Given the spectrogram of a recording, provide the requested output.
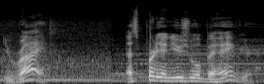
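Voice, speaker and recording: An actor playing a blunt, cynical, hard-boiled American police partner in a 1940s crime game. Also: male voice, fairly high pitch, sing-song, fairly quick, noisy background. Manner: blunt, sardonic.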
